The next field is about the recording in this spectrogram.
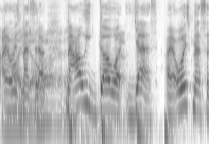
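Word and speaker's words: Mauigoa: Maui Goa.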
